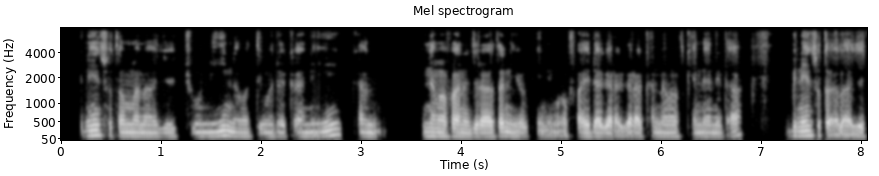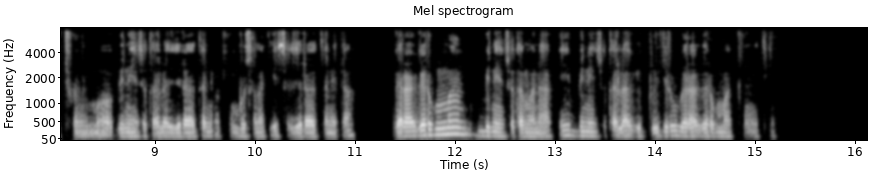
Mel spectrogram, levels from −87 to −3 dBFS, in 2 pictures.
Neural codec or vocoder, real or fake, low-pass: none; real; 7.2 kHz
